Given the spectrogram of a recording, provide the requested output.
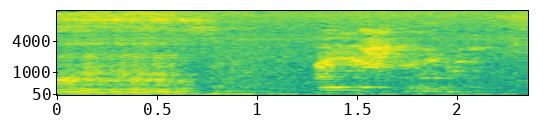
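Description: A pug snores in its sleep with a low, rattling rumble.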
